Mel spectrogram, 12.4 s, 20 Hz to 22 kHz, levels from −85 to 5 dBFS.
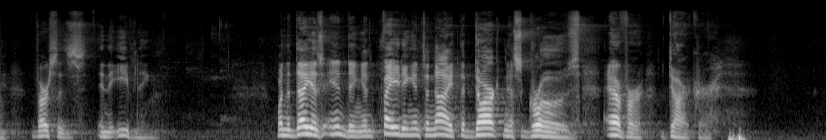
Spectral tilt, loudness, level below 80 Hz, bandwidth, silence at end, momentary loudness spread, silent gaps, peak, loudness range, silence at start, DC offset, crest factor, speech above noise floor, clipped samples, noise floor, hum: -6 dB/octave; -19 LUFS; -38 dBFS; 16 kHz; 1.2 s; 20 LU; none; 0 dBFS; 12 LU; 0 s; under 0.1%; 20 dB; 42 dB; under 0.1%; -60 dBFS; none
